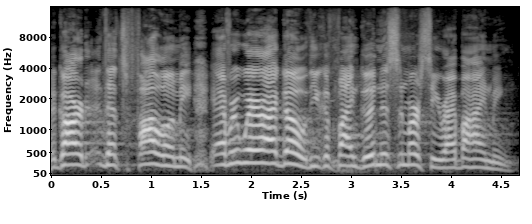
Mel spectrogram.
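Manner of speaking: loud, high, driving sermon voice; full-force pulpit preaching; fiery preaching. Acted. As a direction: preach it hard to the congregation.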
